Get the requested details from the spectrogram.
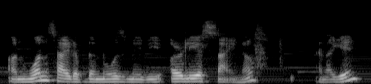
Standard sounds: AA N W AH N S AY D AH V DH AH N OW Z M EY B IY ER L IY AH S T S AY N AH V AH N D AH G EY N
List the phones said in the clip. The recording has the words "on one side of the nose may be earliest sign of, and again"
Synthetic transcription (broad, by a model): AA N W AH N S AY D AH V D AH N OW Z M EY B IY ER L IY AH T S AY N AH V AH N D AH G EY N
